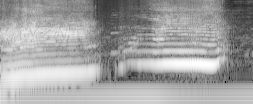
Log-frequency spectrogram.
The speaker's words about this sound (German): Die Wale singen einen bestimmten Teil ihres Liedes und ändern diesen, wenn sie tiefer sinken. Sind die Töne weiter oben noch hoch und langgezogen, werden sie immer tiefer, je tiefer auch der Wal taucht.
